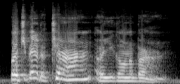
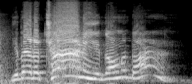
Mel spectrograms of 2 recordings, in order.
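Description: First: Said in the usual way. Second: Louder, higher preacher's cry; raised-voice preaching, urgent repeat; forceful warning. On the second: Real, not acted. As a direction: hammer the warning home at full voice.

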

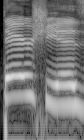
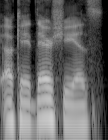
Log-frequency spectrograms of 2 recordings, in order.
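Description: First: The welcome they did not give; big cheer. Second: Dull shrug of a greeting; flat, unimpressed. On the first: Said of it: "I guess it wasn't like". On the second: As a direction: say it like it barely matters. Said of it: "It was more like". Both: Shown as a demonstration.

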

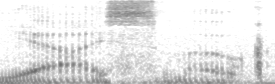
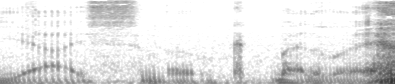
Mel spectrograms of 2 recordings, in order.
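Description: First: Low breathy whisper, slow; deadpan whisper. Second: A casual whispered confession, slowed down; deadpan whisper. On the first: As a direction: murmur it offhand, like a confession. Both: Retold or imitated. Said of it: "just be like".

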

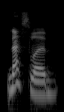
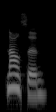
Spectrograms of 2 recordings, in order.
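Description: First: Neslin, with the s before the l; mispronounced as Neslin; wrong pronunciation. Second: Nelson, with the l before the s; corrected pronunciation. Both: Shown as a demonstration.

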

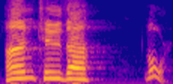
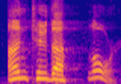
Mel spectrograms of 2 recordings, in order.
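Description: First: "unto the" stretched slow and louder, then Lord; drawn-out call and response. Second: Slow, drawn-out unto the Lord; said with the congregation. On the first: Preacher drawing the congregation into a stretched "unto the Lord". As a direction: stretch it out for the church to join. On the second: Preacher leading the congregation in a drawn-out response. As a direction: lead the crowd through "unto the Lord" slowly. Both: Shown as a demonstration. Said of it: "say it with me".

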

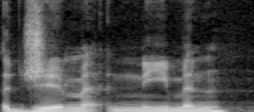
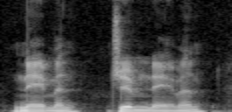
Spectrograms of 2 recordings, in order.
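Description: First: "Neiman" said as NEE-mun; long E slip on "Neiman"; mistaken pronunciation. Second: "Neiman" said as NAY-mun; long A in both takes of "Neiman"; corrected pronunciation. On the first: Host reading the cast list, slipping into NEE-mun for "Neiman". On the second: Host correcting his cast-list slip, "Neiman" as NAY-mun. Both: Real, not acted. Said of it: "or, sorry".

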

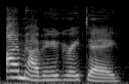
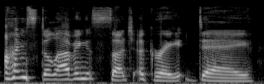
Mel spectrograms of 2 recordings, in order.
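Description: First: Loud, sassy insistence; a louder defiant chirp; annoying cheery. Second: Slow, loud, defiant sunniness; slow, louder sassy chirp; defiant cheer. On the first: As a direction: say it right back at the bad day, stubbornly. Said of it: "being just as annoying back". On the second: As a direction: stare the day down and insist. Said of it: "look that day in the face". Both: Pretend.

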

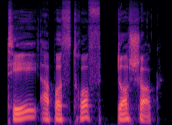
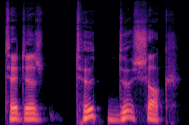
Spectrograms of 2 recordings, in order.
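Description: First: T Apostroph Doshok spelled slowly and carefully; spelled-out pronunciation. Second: Tdoshok sounded out very slowly, stumbling on the Td; struggling pronunciation. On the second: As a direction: haltingly attempt Tdoshok letter by letter. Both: Shown as a demonstration. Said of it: "Ich kann das gar nicht aussprechen".

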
